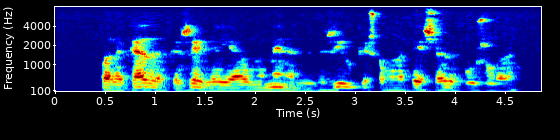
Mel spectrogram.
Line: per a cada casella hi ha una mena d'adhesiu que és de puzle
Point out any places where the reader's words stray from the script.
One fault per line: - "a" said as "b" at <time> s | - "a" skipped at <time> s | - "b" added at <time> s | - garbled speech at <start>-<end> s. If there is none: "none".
- "com una peça" added at 3.3 s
